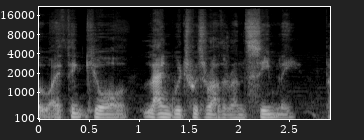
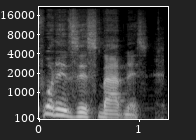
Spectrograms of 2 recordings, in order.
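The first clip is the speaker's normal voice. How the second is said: abrupt sharp shouting; 4 dB louder than usual. Baldwin walks in on a fight as someone gathers herself to dive: Baldwin shouting. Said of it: "there's a shout from Baldwin".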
